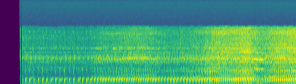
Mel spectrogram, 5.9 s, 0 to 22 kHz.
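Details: Ducati SuperSport 939: a thin steady whine while rolling in gear with the clutch engaged after shifting up, gone when the clutch is pulled. It once vanished after topping up low engine oil (about 500 ml), then returned; owner suspects the dry clutch seal ring.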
